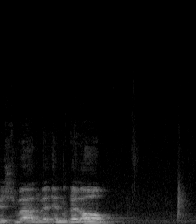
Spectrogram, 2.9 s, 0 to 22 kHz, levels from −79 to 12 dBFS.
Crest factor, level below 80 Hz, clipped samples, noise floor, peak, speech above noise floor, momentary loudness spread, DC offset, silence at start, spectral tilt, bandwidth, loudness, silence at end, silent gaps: 18 dB; -70 dBFS; under 0.1%; -58 dBFS; -8 dBFS; 34 dB; 9 LU; under 0.1%; 0 s; -6.5 dB/octave; 11 kHz; -24 LUFS; 0.2 s; none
